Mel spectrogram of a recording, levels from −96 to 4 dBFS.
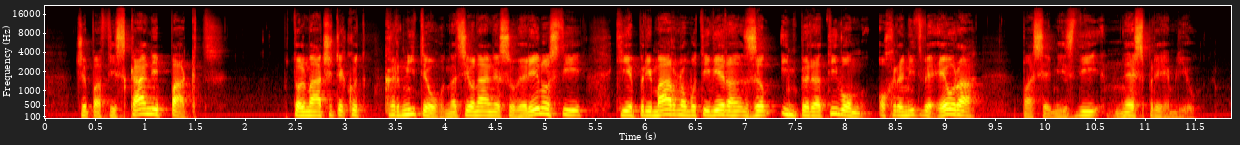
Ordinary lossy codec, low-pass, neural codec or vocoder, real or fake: none; 19.8 kHz; none; real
